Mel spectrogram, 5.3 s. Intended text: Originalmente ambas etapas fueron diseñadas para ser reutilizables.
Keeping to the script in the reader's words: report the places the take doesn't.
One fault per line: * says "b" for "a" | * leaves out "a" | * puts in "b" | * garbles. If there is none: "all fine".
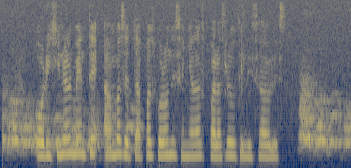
* leaves out "ser"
